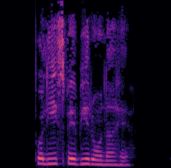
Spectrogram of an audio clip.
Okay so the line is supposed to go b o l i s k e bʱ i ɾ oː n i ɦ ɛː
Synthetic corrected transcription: p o l iː s p e bʱ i ɾ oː n a ɦ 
